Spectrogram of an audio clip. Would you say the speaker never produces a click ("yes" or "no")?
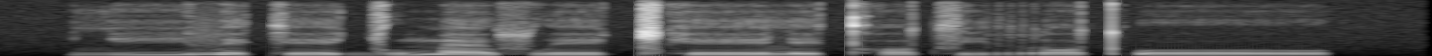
no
